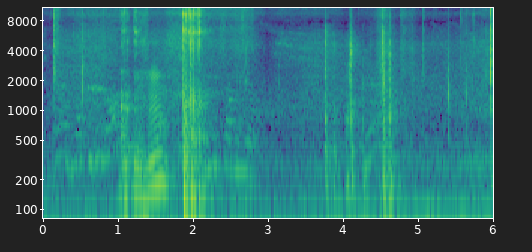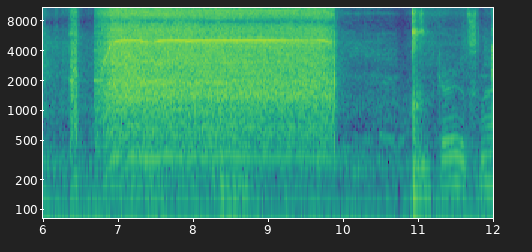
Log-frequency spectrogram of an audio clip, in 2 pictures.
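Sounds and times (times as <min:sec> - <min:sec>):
cordless drill whining: 0:06.4 - 0:10.0.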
